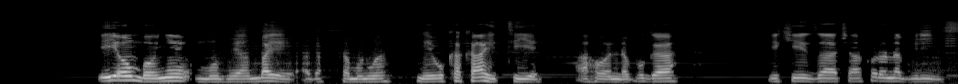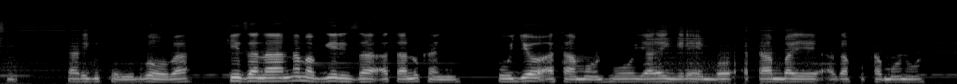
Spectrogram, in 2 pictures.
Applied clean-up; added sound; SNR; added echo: neural separator model SepFormer DNS4.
